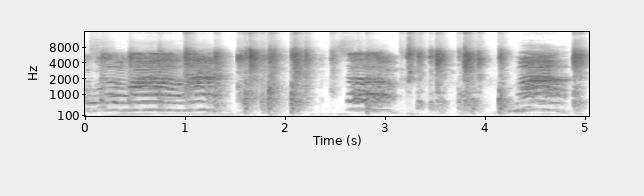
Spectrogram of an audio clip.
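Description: A class of children performs a rhythmic spirit clap, sharp hand claps alternating with loud chanted voices in a close, lively classroom.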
